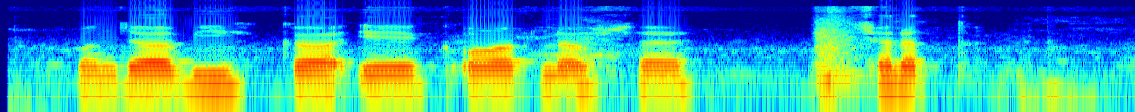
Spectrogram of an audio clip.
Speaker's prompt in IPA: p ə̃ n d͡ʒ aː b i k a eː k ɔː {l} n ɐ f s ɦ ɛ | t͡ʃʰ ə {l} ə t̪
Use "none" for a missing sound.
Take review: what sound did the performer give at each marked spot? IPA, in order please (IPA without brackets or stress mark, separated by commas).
ɾ, l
